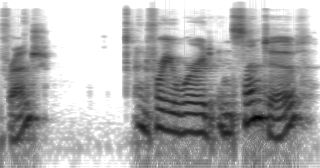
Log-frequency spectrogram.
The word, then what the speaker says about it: incentive: for your word incentive second syllable stress four syllables just like a short word in in scent just like the word scent and then incentive incentive and we use a clear tea on that we don't change that one because it actually because it's starting this last syllable so stretch on the Sen incentive great good questions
